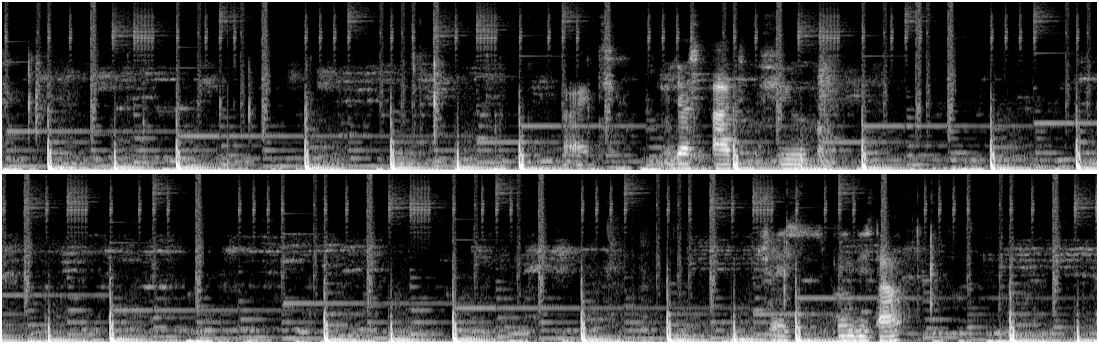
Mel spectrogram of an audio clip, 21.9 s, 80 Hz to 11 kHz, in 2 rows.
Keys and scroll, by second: 0.4 space, 4.6 space, 20.6 space.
